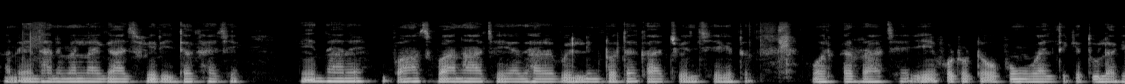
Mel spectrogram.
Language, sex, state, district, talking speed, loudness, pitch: Bengali, male, West Bengal, Jalpaiguri, 145 wpm, -25 LUFS, 125 Hz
